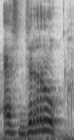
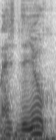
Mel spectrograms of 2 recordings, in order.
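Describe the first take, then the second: First: The R is pronounced clearly as a trill. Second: The R is lisped into a y-like sound. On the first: The speaker calls it right. "R R R R udah bisa" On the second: The speaker calls it wrong. "kamu cadel, kamu harus belajar huruf R"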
